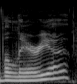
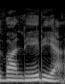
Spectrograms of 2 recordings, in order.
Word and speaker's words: Valeria: But I I hate when people pronounce my name Valyriia. So I just say like, "Oh, if you kind of pronounce it like Valerie, Valerie."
